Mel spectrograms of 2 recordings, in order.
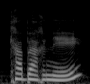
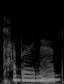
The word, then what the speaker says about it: Cabernet: called cabar I I I hope you are pronouncing it this way Cabernet probably it's Cabernet like the wine um and I'm having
